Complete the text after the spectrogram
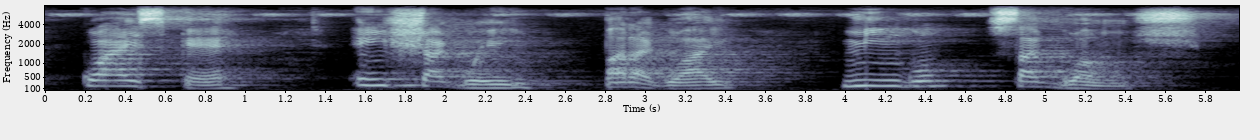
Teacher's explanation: Veja que a vogal fica entre 2 semivogais. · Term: tritongo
